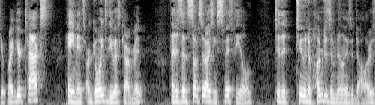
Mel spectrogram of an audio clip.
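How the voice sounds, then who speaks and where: Streaming casually from home on a phone or laptop, a man who campaigns for animal rights makes an earnest, persuasive appeal straight to his viewers. His voice is mid-range with a fairly bright tone.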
